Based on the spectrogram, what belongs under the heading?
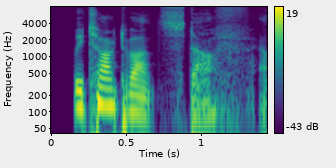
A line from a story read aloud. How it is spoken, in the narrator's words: Alexandra said, lowering her voice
